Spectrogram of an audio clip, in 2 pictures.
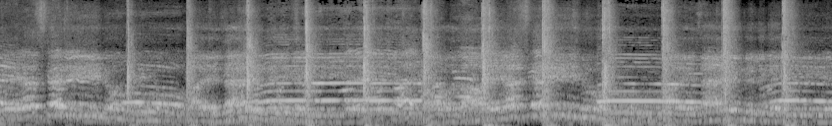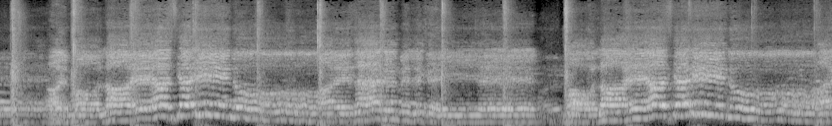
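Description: A group of men chanting a noha (lament) in unison, with swooping, rising and falling lines, over the steady rhythmic slaps of bare-handed chest-beating (matam) by the mourning crowd.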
